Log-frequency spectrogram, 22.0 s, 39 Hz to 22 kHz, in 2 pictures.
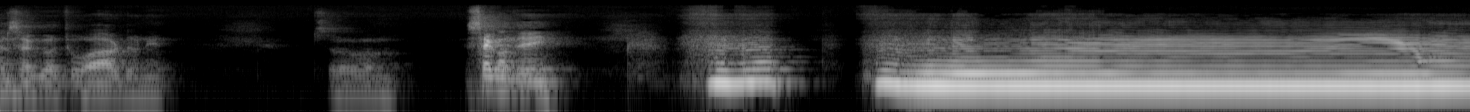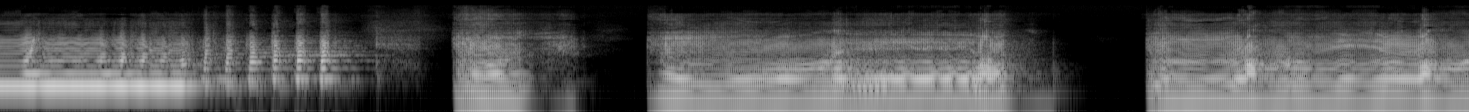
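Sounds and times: didgeridoo drone: 15.9 - 18.8, 19.6 - 22.0.

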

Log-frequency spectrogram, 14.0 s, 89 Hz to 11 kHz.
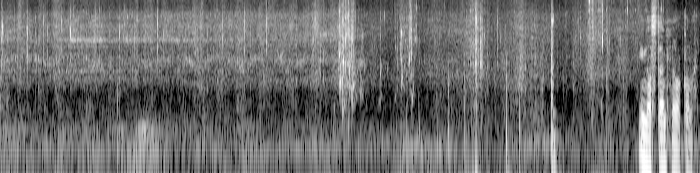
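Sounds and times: water splashing: 6.4 - 8.4.

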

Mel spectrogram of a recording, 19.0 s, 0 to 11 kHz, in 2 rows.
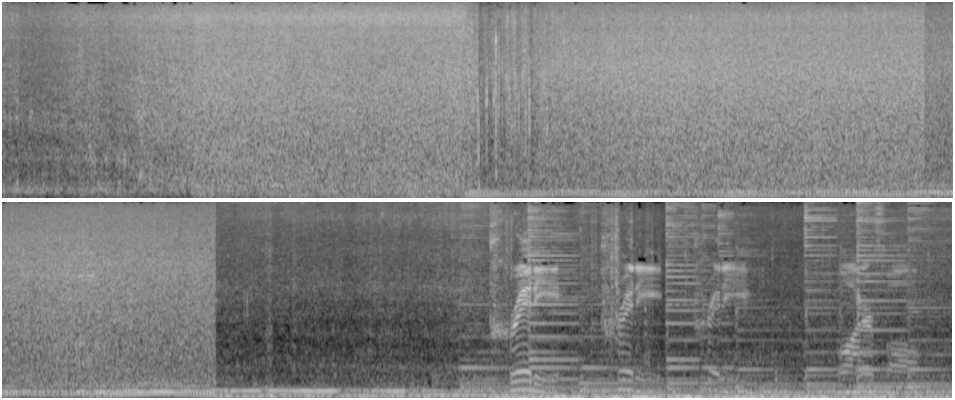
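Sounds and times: flowing water rushing: 0.0 - 14.4
low rumble: 11.5 - 17.9.

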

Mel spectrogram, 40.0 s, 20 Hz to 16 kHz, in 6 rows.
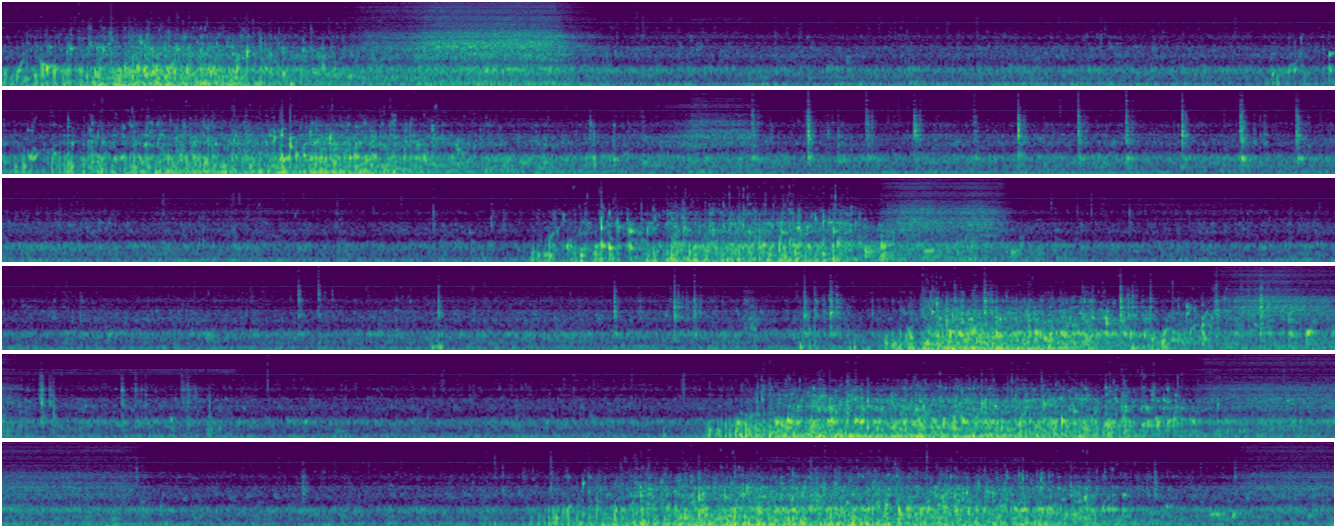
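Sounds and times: underwater regulator bubbling: 0.0 - 3.2, 6.3 - 13.8, 15.8 - 18.7, 23.2 - 27.8, 30.1 - 34.2, 35.8 - 39.9
breathing through regulator: 1.7 - 3.7, 9.8 - 10.8, 17.6 - 18.6, 25.9 - 27.1, 32.5 - 34.3, 39.4 - 39.9
small clicks: 9.6 - 15.6, 21.2 - 24.4.

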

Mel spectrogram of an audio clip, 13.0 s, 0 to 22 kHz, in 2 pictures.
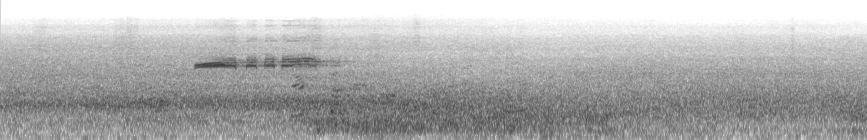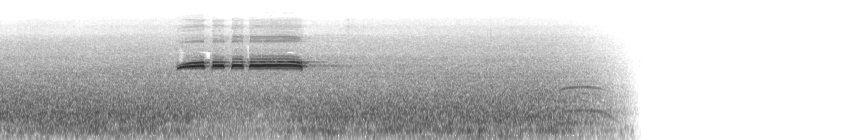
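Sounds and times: surf washing: 0.0 - 11.3
wind: 0.0 - 11.3
shrill whistle blasts: 1.4 - 2.4, 7.8 - 9.0.

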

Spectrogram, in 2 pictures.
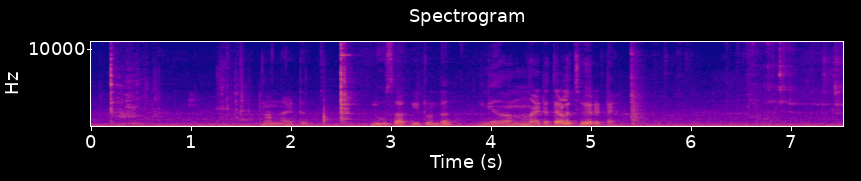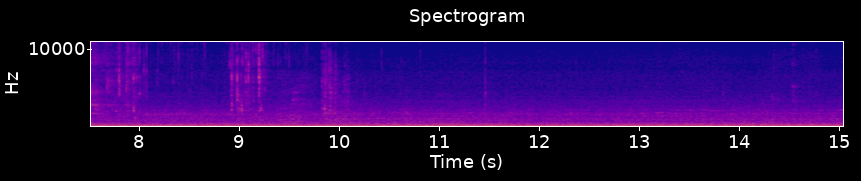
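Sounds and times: ladle stirring and pouring liquid: 6.5 - 10.1
liquid dripping and splashing: 6.6 - 9.6.

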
